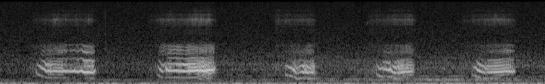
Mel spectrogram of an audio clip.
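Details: Five reedy, buzzy snores from Blueberry, a female Holland Lop rabbit dozing and dreaming under a Christmas tree, arrive about once per second, each a short nasal squeal with a dipping pitch.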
